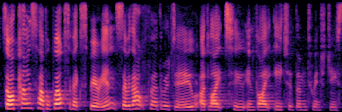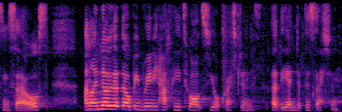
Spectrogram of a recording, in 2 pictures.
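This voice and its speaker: A woman with a slightly high voice moderates a live conference panel. She sounds friendly and reassuring and adds light jokes between her introductions. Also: brisk. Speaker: panel host, charity deputy chief executive. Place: conference room with audience.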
